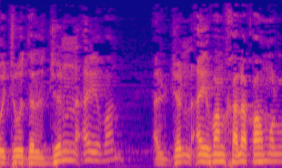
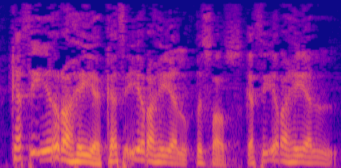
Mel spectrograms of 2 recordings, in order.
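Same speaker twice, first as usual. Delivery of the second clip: ordinary delivery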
